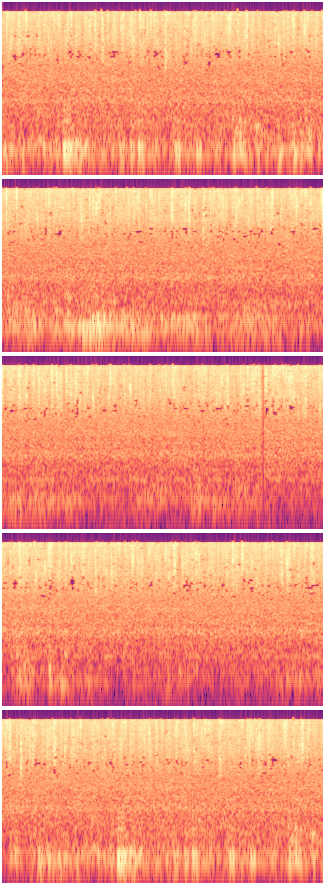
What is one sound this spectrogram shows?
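Heavy rain pours steadily and splashes on the ground.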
